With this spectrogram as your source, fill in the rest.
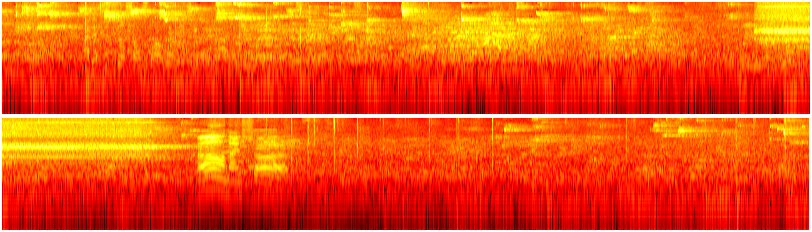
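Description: Sneakers squeak on a hard floor in a large echoing hall.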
